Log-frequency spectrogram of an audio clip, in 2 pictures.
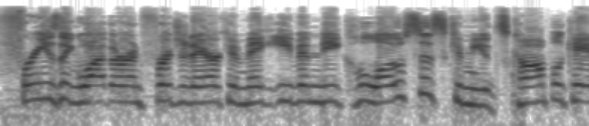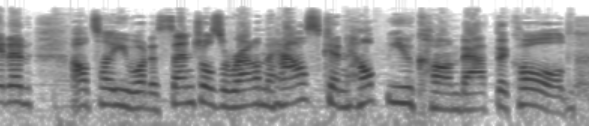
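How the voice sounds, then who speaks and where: A woman's high, raised, projected voice with ordinary pitch variation, a fairly quick pace and a dry sound with no echo. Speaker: TV news anchor and reporter. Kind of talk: TV news broadcast.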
